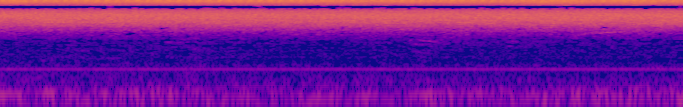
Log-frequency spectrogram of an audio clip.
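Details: Summer cicada chorus at Shakujii Park in Tokyo, a continuous shrill buzzing wall of sound with no breaks or pulses, backed by a faint constant low hum.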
